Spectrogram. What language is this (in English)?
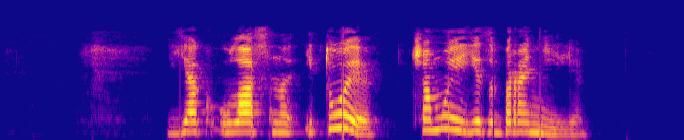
Belarusian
